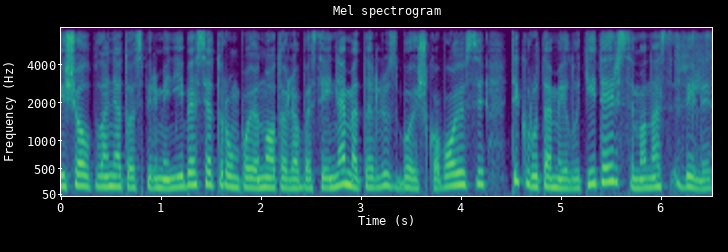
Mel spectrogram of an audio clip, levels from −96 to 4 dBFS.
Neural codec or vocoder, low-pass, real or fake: none; 7.2 kHz; real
